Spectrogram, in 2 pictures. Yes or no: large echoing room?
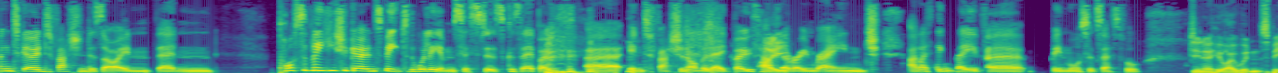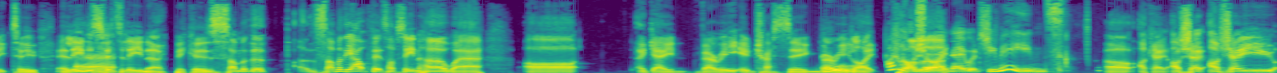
no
